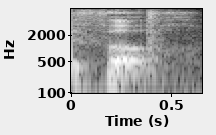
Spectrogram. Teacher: si je n'avais pas de E après forte, on dirait fort. On ne prononcerait pas le T. Donc là, la consonne ne serait même pas entendue.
